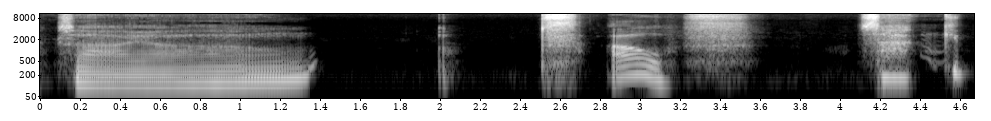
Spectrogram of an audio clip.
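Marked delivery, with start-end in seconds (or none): 2.8-4.6 high yelp of mock pain. Husband pinched by his wife, high pained yelp.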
